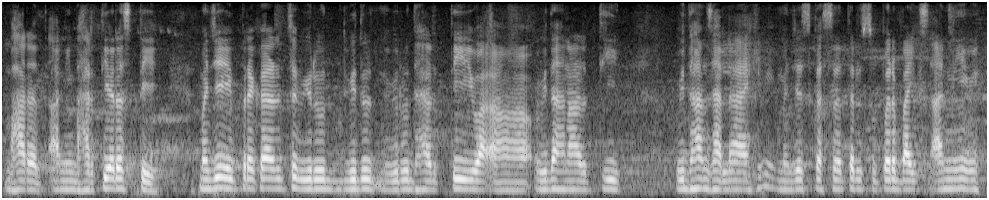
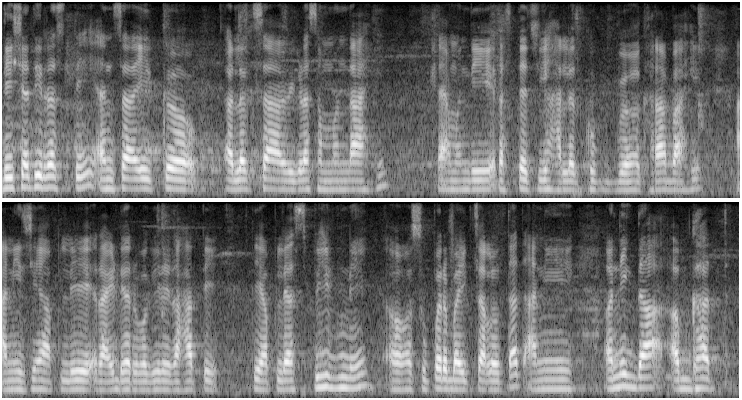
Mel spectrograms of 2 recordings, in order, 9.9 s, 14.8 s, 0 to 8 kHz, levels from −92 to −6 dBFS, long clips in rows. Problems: constant background noise, continuous background conversations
